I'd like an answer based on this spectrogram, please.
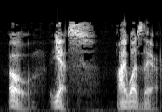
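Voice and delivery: very drawn-out, strained, forced offhand tone. A man, after crying out, answers her question; trying to sound casual. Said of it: "as commonplace as he could".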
